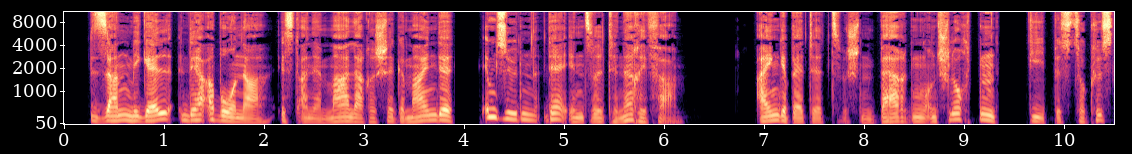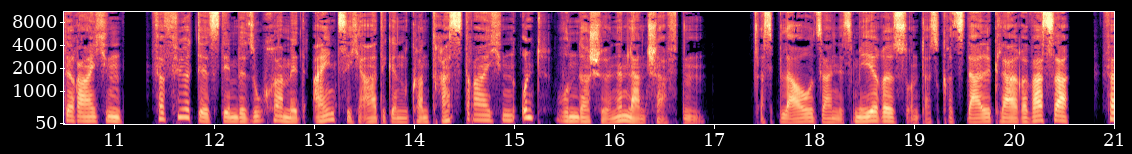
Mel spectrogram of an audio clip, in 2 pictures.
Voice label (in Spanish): locutor aleman documental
